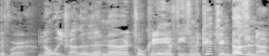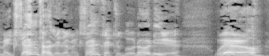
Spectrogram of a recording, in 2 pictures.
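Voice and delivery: put-on puzzled old dog grumbling; old hound dog. Old hound dog puzzling over the name, loud and folksy.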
